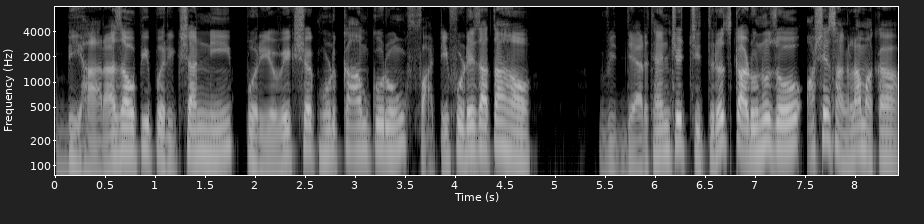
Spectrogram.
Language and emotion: Goan Konkani, fearful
